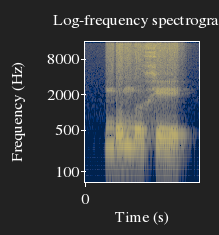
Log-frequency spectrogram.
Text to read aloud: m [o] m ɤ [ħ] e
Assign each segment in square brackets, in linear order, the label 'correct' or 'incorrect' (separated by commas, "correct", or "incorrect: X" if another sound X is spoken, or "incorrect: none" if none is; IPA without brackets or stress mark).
correct, incorrect: x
